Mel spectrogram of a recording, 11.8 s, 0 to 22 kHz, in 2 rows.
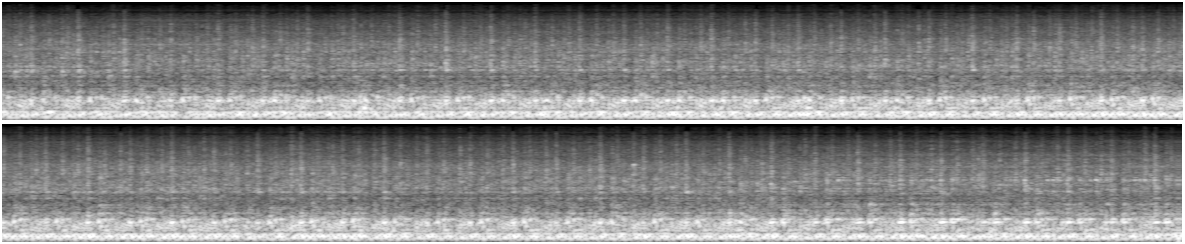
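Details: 1960 Pontiac Catalina 389 V8, first run after sitting since 1985, fed from a boat tank: smooth, even idle holding a steady low rumble, no misses or knocks; running well, no fuel leaks.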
